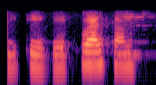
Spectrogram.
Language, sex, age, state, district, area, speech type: Urdu, female, 30-45, Uttar Pradesh, Lucknow, rural, conversation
